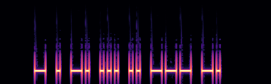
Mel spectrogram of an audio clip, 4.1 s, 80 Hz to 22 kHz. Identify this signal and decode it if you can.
Morse code, heard as a keyed tone, about 22 wpm, 700 Hz. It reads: TENSION
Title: Top 1501-1750 Words 22wpm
